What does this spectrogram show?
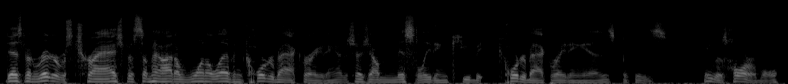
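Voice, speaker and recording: A man's voice: on the low side, fast, no room sound. A man streaming a live football reaction, blunt and sarcastic, saying he is starting to lose his voice. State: losing his voice. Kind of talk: casual live reaction chat.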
